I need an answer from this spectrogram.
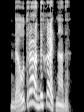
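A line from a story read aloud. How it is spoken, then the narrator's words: Mild grumble. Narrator (Russian): проворчал Орин, но не слишком строго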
